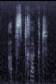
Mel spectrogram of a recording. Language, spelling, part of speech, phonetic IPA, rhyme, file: German, abstrakt, adjective, [apˈstʁakt], -akt, De-abstrakt.ogg
- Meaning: abstract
